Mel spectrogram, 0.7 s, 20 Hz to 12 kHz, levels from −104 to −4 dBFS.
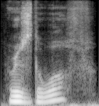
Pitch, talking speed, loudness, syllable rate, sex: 130 Hz, 320 wpm, -18 LUFS, 7.9 syllables/s, male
